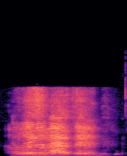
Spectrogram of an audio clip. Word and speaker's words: Elizabethton: The school sits in the shadow of the Smoky Mountains, and I needed the students' help pronouncing its name. – Elizabethton!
